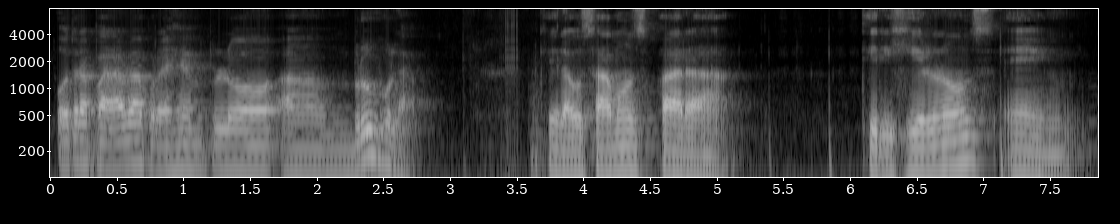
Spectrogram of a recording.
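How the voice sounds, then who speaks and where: Patient low-voiced man teaching Spanish. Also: a little mellow. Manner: explains patiently, repeats words slowly to show stress, uses English fillers. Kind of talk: classroom lesson.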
